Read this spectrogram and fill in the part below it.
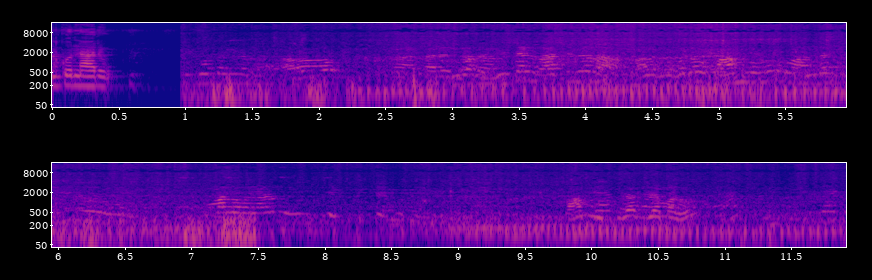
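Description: Several men talk among themselves outdoors.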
